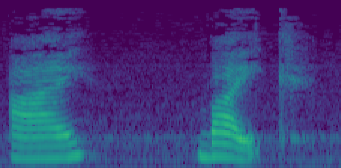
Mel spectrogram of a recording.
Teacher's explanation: The long I is also a two-sound vowel that ends in a brief Y sound.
